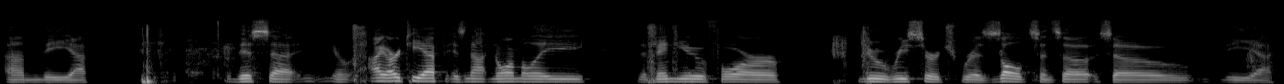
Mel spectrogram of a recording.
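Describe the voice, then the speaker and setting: Male session chair, mid voice, halting restarts, trails off, dry close sound. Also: medium pitch, steady tone, clear, resonant tone, no room sound. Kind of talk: chairing a meeting discussion.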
